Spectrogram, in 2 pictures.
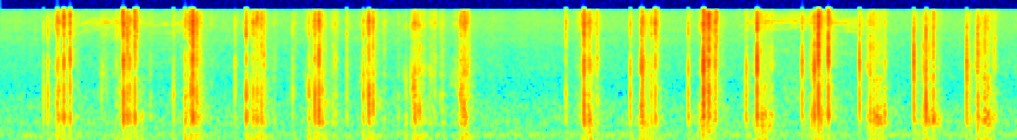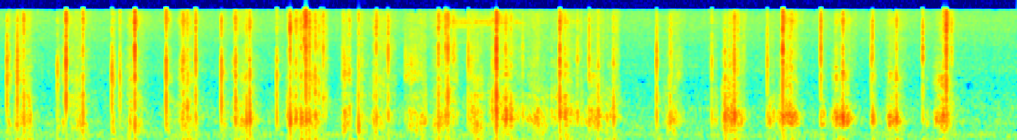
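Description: A wooden ear pick scratches the surface and edge of a black woven-embossed leather long wallet lying flat. The result is a fast, uneven series of short, dry scratching strokes, each with a bright, crackly edge and almost no ring, over a low, steady background rumble.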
